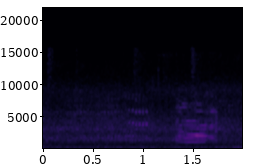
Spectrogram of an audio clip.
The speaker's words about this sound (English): Listen to his very cute purring, though. Purr for the people.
